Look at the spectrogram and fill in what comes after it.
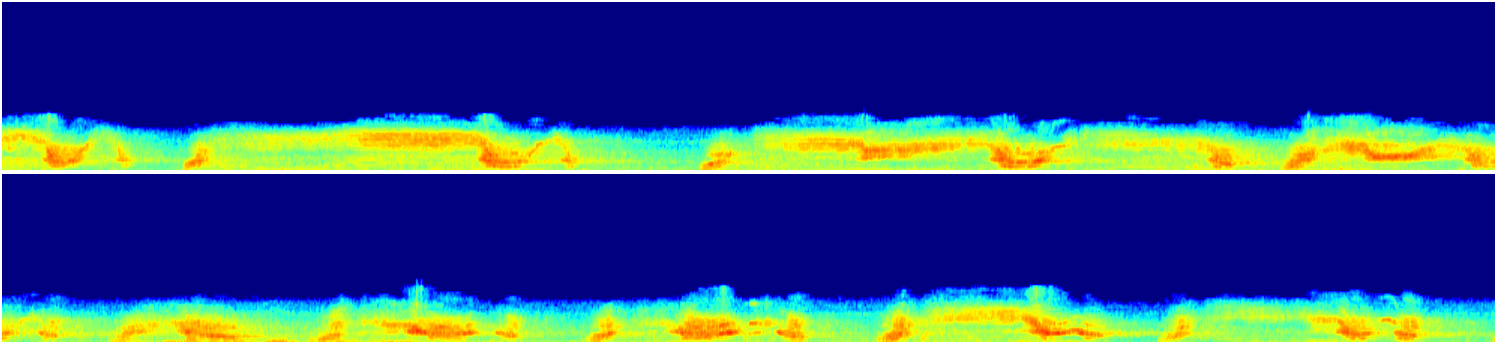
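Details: Angry monkey Rainbow defends Lucie against Kachoy with a rapid run of shrill, wavering screeches, one after another with brief gaps, strongly harmonic and piercing throughout.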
